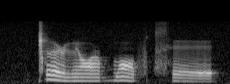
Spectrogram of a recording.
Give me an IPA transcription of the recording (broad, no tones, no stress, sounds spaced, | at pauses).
ǁ ɘ ɭ lʲ ɔ̃ː ɭ b ɔ̃ f t͡sʰ e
